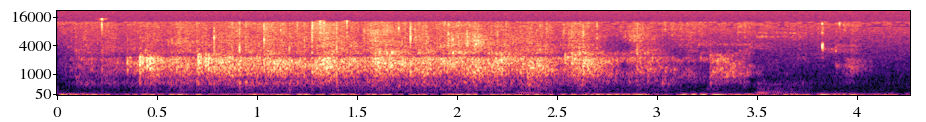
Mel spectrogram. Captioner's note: audience applauds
